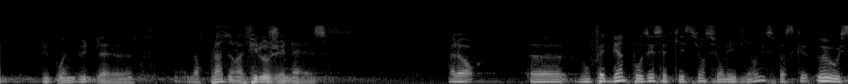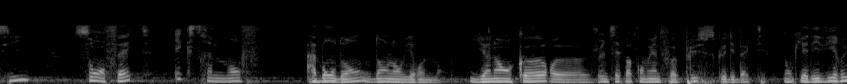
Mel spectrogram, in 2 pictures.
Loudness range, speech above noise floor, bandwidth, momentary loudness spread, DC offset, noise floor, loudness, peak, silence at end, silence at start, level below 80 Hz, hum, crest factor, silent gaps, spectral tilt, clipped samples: 7 LU; 34 dB; 6.6 kHz; 16 LU; under 0.1%; -63 dBFS; -31 LUFS; -14 dBFS; 0 s; 0 s; -50 dBFS; none; 18 dB; none; -8.5 dB/octave; under 0.1%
